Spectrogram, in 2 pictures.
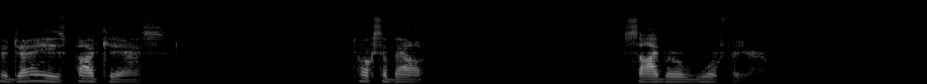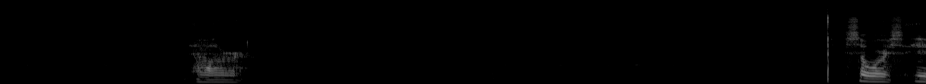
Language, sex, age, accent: English, male, 60-79, American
